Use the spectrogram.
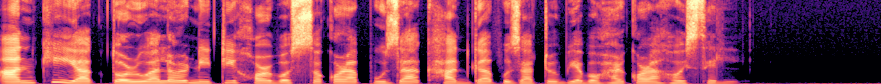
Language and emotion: Assamese, neutral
